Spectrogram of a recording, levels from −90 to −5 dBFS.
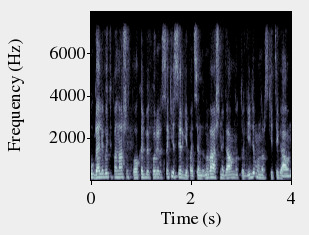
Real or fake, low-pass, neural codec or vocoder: real; 7.2 kHz; none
